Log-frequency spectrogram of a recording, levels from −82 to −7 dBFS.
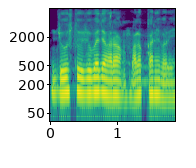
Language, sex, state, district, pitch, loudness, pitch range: Chakma, male, Tripura, Dhalai, 130 Hz, -14 LUFS, 125-135 Hz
